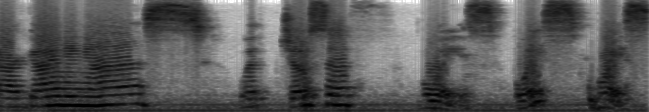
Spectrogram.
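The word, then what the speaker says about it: Beuys: guiding us with Joseph boys boys Joseph boys that's how I pronounce it Joseph Boyce voice I'm going to say boys and he is a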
